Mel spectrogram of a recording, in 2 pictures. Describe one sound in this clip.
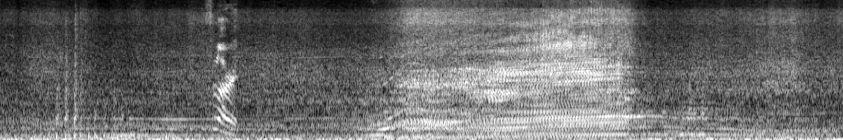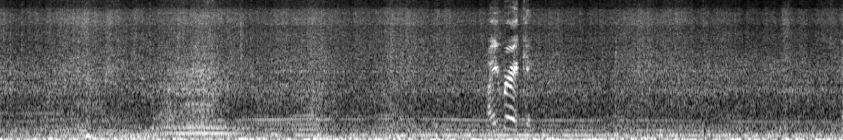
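Tyres roll over the road with a low rumble.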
